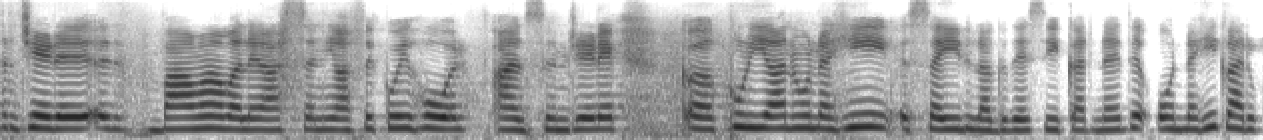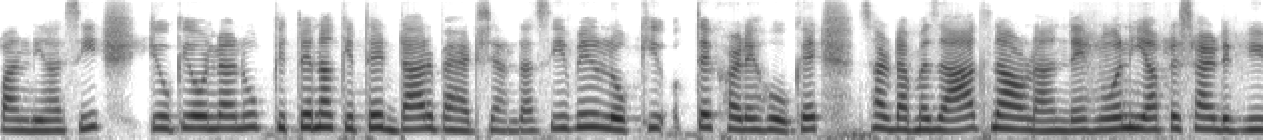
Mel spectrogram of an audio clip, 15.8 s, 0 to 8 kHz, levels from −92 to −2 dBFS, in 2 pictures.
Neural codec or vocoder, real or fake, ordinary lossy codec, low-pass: codec, 16 kHz, 1 kbps, X-Codec, HuBERT features, trained on LibriSpeech; fake; none; none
